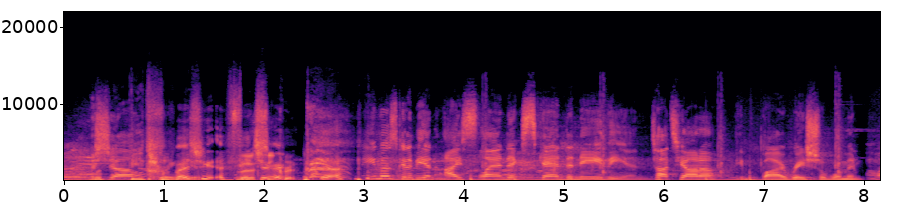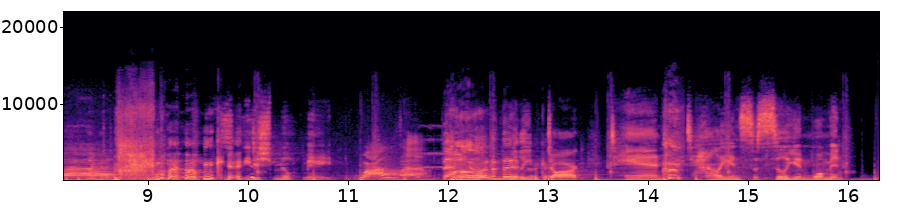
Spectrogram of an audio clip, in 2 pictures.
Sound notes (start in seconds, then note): 8.4 laughing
